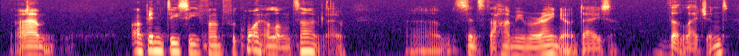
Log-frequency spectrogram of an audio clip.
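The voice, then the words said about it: British accent. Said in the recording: “I am from the UK, as you can probably already imagine, with this accent”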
